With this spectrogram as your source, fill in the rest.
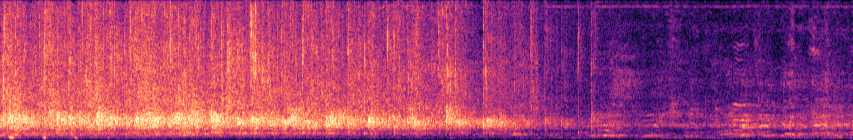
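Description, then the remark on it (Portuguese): A crowd applauds a pastor in sustained, dense applause that gradually fades, with scattered chatter and a few chuckles rising as the clapping thins out. “Uma salva de palmas”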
